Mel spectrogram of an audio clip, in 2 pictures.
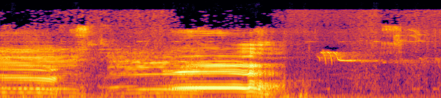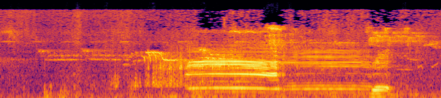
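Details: Dozens of calm, tame cattle resting in a spacious farm barn give long, deep moos with rich harmonics, separated by quieter barn noises.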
